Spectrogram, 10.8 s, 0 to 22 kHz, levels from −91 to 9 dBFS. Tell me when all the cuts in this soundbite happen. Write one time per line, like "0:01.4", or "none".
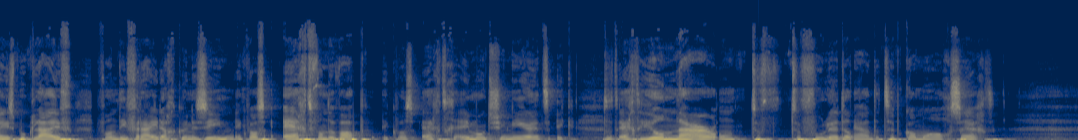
0:00.9
0:06.0
0:07.2
0:08.5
